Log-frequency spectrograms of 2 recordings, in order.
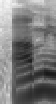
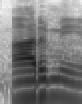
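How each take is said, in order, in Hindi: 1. स्वर के बाद r की आवाज़ गिरा दी जाती है। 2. स्वर के बाद r की आवाज़ बोली जाती है। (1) "आर्मी होता है" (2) "ना कि आर्मी होता है"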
